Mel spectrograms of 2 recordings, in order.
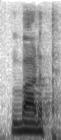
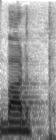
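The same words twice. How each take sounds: The two takes are said the same way.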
